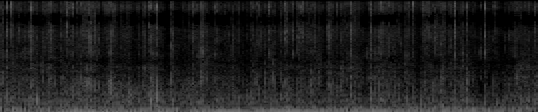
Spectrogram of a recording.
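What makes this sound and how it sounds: The fingertips and nails of both hands scratch the sequins along the top edge of a silver sequin-covered fabric pillow. The result is a steady, quiet stream of soft crinkly scratching with faint brighter ticks, over a continuous low hum.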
